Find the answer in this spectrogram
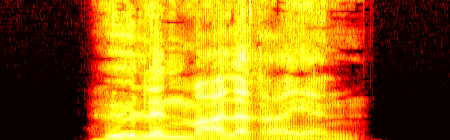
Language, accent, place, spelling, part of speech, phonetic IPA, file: German, Germany, Berlin, Höhlenmalereien, noun, [ˈhøːlənmaːləˌʁaɪ̯ən], De-Höhlenmalereien.ogg
- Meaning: plural of Höhlenmalerei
